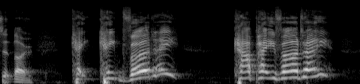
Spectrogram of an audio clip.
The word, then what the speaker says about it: Cape Verde: It's almost uh Okay, so it's pronounced Cape Verde.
